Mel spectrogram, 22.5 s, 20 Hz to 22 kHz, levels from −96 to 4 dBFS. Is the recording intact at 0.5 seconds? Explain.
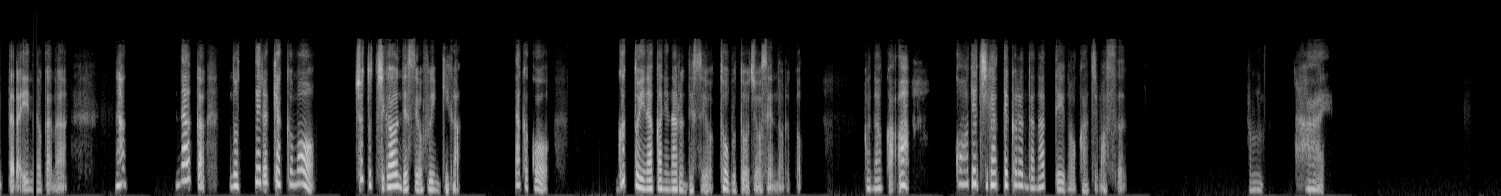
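No, not quite. At about 0.50 s the speech drops out into a silence of roughly 57 ms, running to 0.55 s, and then picks up right where it left off. That's a gap at a join of encoded pieces: the audio was encoded in separate chunks and stitched together untrimmed, so the encoder's leading delay and the padded final frame both survive as dead air. The codec smears the edges, so the truly silent part is shorter.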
